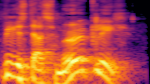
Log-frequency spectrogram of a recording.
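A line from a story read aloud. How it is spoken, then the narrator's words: Excited. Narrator (German): sagte Rothschild aufgeregt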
